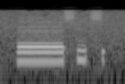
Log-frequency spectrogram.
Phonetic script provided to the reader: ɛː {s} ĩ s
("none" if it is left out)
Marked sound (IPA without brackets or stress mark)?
s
